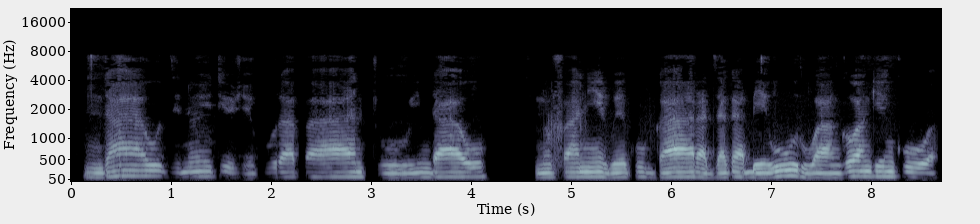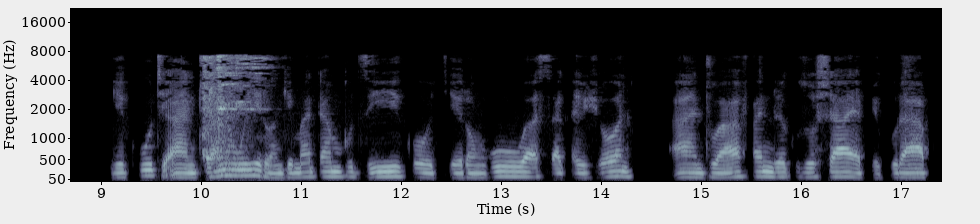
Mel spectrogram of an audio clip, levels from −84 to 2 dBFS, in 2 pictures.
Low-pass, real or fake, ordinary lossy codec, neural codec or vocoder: 7.2 kHz; real; MP3, 32 kbps; none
